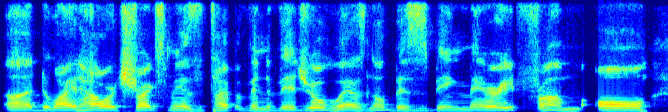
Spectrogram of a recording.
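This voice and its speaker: A man hosting a podcast, giving his opinions in a measured, deliberate, somewhat preachy way. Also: fairly high pitch, flat delivery, a little mellow, no room sound. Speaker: podcast host. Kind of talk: opinion commentary.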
